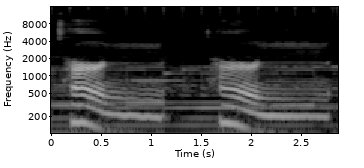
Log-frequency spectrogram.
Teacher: Notice that you feel a vibration on the final N sound. That means that it is a voiced sound.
